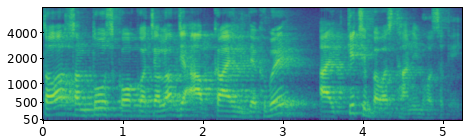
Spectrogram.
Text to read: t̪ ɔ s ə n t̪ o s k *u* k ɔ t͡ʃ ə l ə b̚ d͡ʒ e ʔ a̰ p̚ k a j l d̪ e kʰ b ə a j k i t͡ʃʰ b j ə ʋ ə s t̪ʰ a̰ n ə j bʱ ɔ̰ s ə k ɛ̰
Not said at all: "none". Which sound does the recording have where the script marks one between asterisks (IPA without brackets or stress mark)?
ɔ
